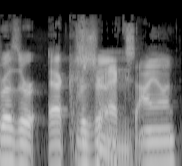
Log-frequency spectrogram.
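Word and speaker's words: ResurrXion: post IV x thing i think it's pronounced resurrection x ion right x on we now know much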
